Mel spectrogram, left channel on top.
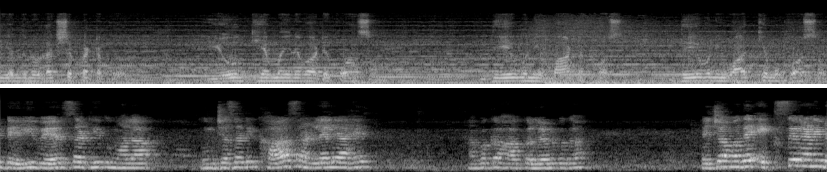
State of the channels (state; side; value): different; both; correlation -0.01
